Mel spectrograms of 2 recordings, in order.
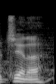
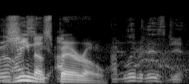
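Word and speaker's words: Jina: or gina i always want to call her jenna it's gina it's j-i-n-a and i have mispronounced it so often that i've forgotten what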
